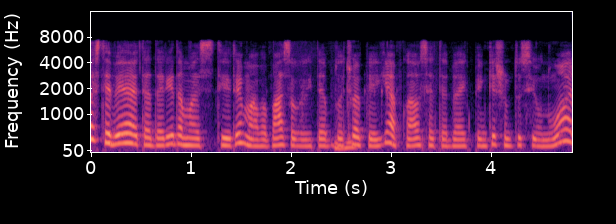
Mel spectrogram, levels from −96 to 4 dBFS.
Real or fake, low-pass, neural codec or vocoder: real; 7.2 kHz; none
